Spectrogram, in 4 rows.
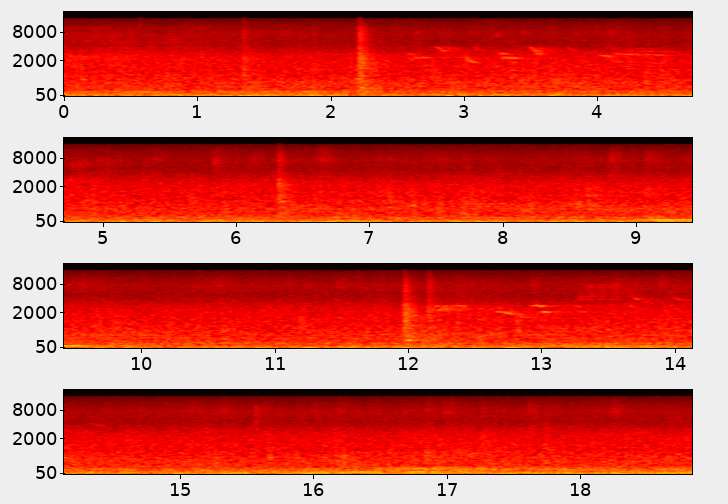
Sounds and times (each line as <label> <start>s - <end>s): Rain 0.0s - 18.8s
Wind 0.0s - 18.8s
